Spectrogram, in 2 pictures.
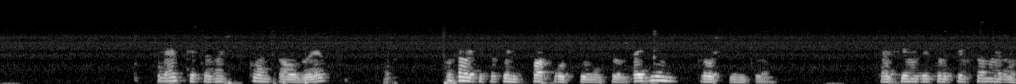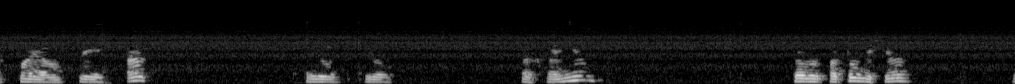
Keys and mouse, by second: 2.8 ctrl+z, 4.3 KP_3, 5.6-6.2 shift+middle drag, 10.0-11.3 drag, 17.4-18.2 drag, 19.8-20.3 drag.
